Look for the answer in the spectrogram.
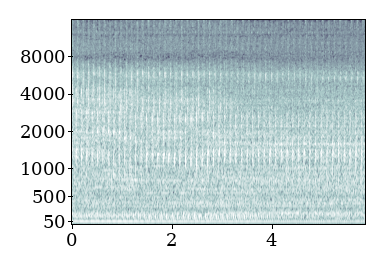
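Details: Chevrolet Onix Plus engine, first cold start in the morning when the brake is applied: steady sharp light ticking, about three knocks a second over cold idle; source of the knock not yet identified.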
